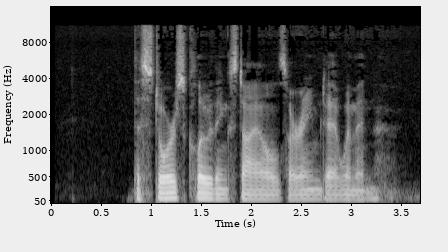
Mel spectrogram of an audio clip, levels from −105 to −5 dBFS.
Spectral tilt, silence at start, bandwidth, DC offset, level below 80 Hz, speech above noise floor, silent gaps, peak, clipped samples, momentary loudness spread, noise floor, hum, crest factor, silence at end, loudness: -5 dB/octave; 0.85 s; 11.5 kHz; under 0.1%; -42 dBFS; 54 dB; none; -6 dBFS; under 0.1%; 14 LU; -77 dBFS; none; 20 dB; 0.4 s; -24 LUFS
